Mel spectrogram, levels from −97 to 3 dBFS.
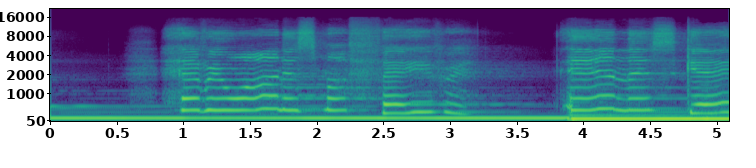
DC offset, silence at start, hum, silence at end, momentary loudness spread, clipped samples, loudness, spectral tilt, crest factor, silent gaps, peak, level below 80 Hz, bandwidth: under 0.1%; 0 s; none; 0 s; 8 LU; under 0.1%; -20 LUFS; -6 dB/octave; 12 dB; none; -6 dBFS; -54 dBFS; 12 kHz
